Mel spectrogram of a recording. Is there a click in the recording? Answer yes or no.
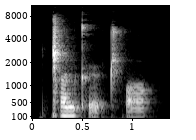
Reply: yes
